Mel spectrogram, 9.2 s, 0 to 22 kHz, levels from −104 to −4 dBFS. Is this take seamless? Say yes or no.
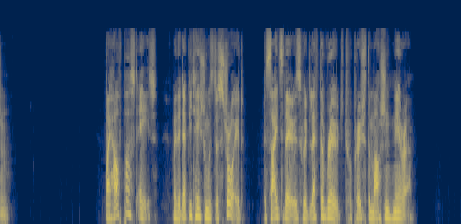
no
